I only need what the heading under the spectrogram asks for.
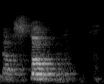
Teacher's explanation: La P es con los dos labios juntos.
